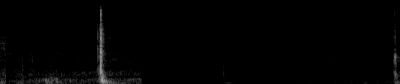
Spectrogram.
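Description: A fuel flap pops open with a click.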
